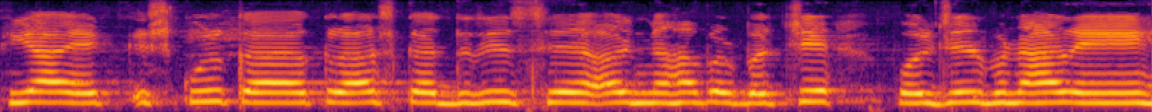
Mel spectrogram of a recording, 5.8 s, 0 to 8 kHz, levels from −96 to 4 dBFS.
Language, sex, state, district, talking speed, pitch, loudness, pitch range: Hindi, female, Jharkhand, Garhwa, 165 wpm, 270 Hz, -11 LUFS, 260-275 Hz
